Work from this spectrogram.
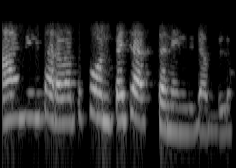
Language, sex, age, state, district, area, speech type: Telugu, female, 60+, Andhra Pradesh, East Godavari, rural, conversation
